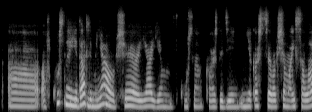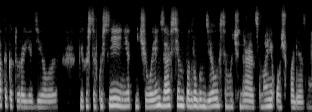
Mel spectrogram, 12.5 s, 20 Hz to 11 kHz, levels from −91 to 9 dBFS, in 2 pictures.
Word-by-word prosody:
а, 195 -1 -2
а 185 - -7
вкусная 295 +1 0
еда 225 +5 +6
для 210 -7 +1
меня 230 +6 +3
вообще 205 +2 +2
я 195 +2 +1
ем 185 -1 -5
вкусно 190 0 -11
каждый 180 0 -4
день. 180 +1 -2
Мне 190 +1 -3
кажется, 200 0 0
вообще 185 +3 -1
мои 190 0 -2
салаты, 195 +5 -1
которые 185 -3 -3
я 175 - -5
делаю, 175 0 -5 0.4
мне 185 - -5
кажется, 195 0 -4
вкуснее 215 +2 +2
нет 200 0 -1
ничего. 185 -1 -1
Я 195 - +3
не 230 - +7
знаю, 210 0 +5
всем 220 -1 +3
подругам 200 -1 +3
делаю, 200 +3 +2
всем 205 -2 -8
очень 185 +1 -7
нравится, 180 -2 -3
но 185 - -7
они 200 +1 +2
очень 180 -1 -5
полезные. 165 0 -5
195 Hz, 185 wpm, -25 LUFS, 185-205 Hz, 0.4 s, не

